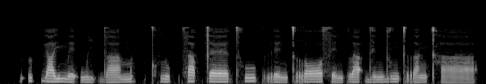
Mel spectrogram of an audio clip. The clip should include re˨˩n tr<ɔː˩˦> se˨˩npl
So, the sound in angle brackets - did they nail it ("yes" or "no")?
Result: no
